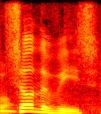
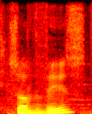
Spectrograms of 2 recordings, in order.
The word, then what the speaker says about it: Sotheby's: Sotheby's. Sotheby's.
